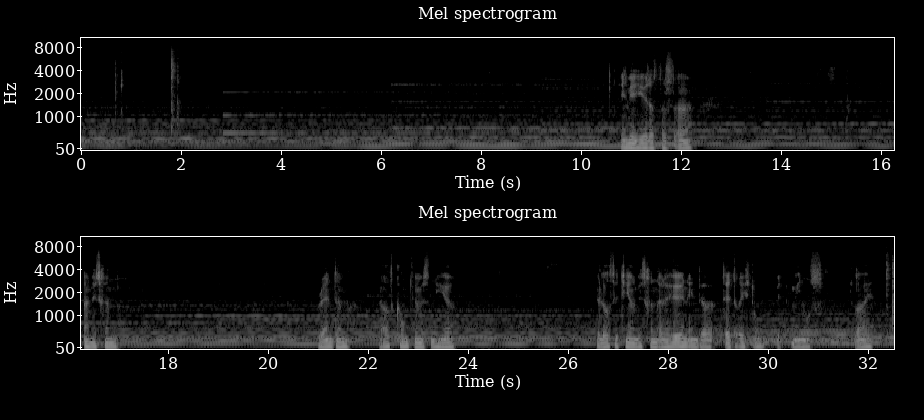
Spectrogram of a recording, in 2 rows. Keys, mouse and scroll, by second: 4.1-5.2 scroll down 2, 5.2-6.2 scroll down 2, 6.2-7.2 scroll up 2, 7.2 click, 8.0 click, 13.3 click, 18.2-18.8 scroll up 1, 18.8 click, 21.4 click, 23.8 click, 25.1-26.8 scroll down 1, 27.6-28.9 scroll down 2, 28.9-32.3 drag.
